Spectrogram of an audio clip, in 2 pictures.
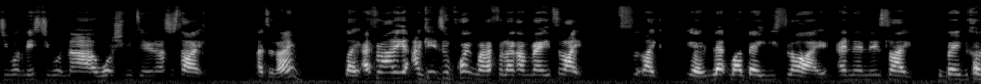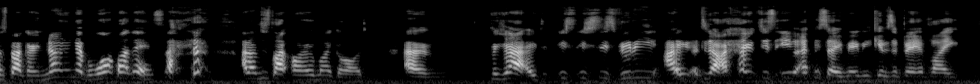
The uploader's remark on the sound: Whilst I am in the car on the way back from the launch photoshoot.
